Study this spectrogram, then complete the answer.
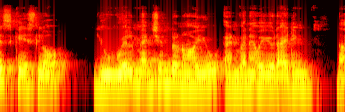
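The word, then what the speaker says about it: Donoghue: Yes, the pronunciation is Donohue versus Stevenson, so that you don't make an ass out of yourself like I have done in the past on YouTube.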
